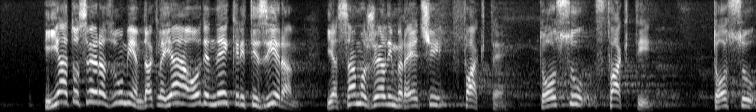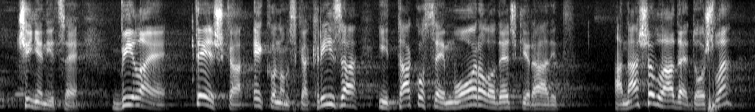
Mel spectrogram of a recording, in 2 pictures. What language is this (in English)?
Croatian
